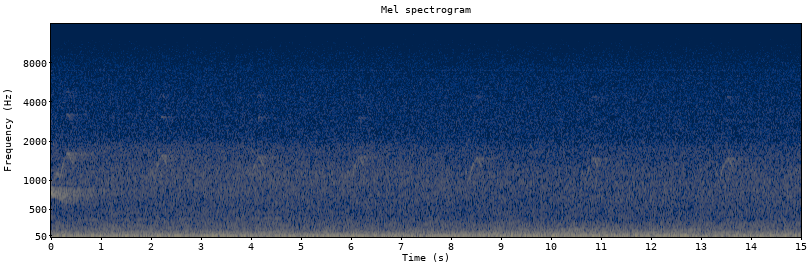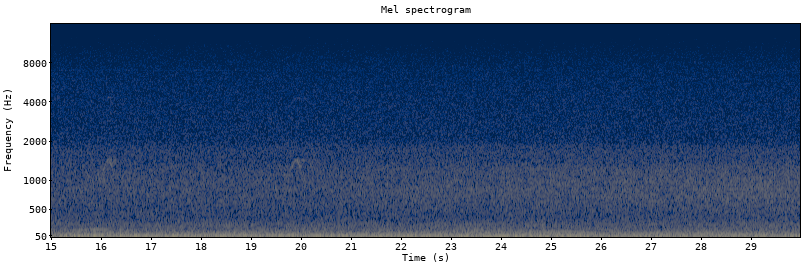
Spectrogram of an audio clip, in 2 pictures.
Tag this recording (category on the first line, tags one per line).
Soundscapes > Nature
soundscape
natural-soundscape
raspberry-pi
field-recording
meadow
nature
alice-holt-forest
phenological-recording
